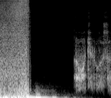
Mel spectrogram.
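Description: Loud, dense noise that cuts off suddenly about half a second in, leaving a low rumble that dies away, then a brief whisper near the end.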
